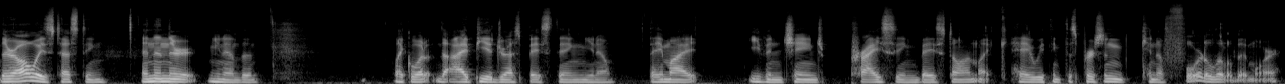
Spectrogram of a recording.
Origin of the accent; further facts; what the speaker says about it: Dallas, Texas, United States; born and raised in Dallas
